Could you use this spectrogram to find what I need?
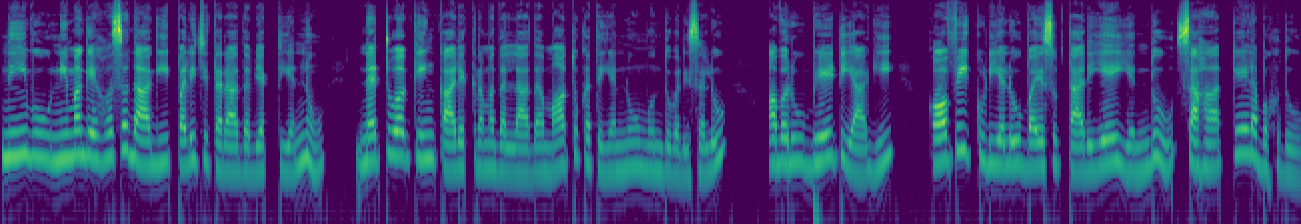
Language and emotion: Kannada, neutral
